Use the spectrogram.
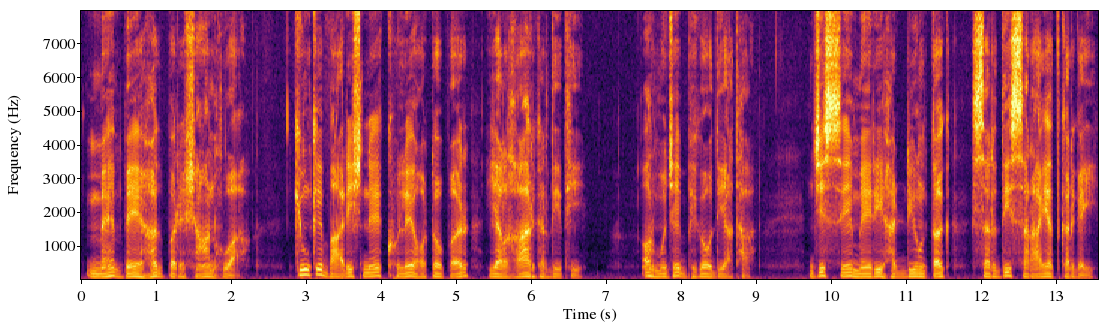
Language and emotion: Urdu, sad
